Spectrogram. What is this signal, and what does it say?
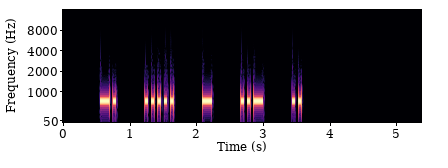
Morse code, heard as a keyed tone, about 25 wpm, spaced as for 14 wpm, 700 Hz. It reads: N5TUI
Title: USA Call Signs - 5 Characters - 3x Character Spacing - 25wpm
